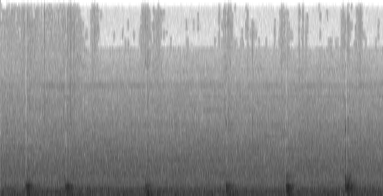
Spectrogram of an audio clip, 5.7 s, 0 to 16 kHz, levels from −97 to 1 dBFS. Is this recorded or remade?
recorded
